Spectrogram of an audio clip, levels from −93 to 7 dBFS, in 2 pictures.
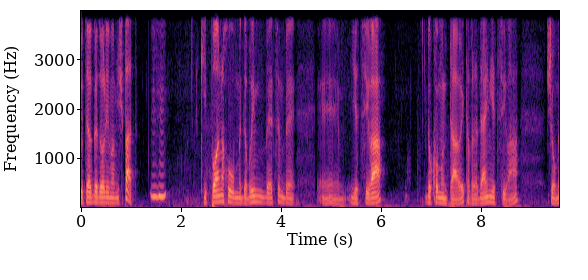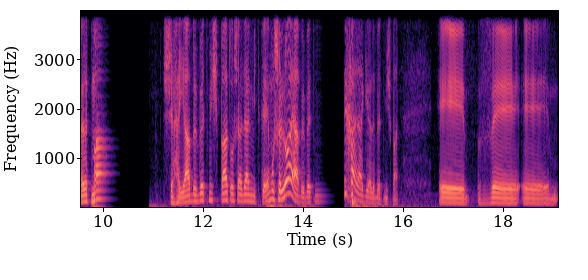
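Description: At 9.72 to 9.78 s and again at 9.84 to 9.88 s there is short concealed packet loss. About 40 ms and then 20 ms of audio failed to arrive in time, and the receiver bridged each gap by extending the preceding sound, which is heard as a brief smear or wobble.

From 9.88 to 10.94 s, the sound becomes a fading, buzz-like continuation, followed by about 0.65 s of silence. Speech then resumes with a section missing, likely a long network dropout. The same pattern occurs at 14.26 to 14.85 s, with about 0.29 s of silence. Throughout the clip nothing is present above 4 kHz, which fits a G.711 narrowband call path.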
